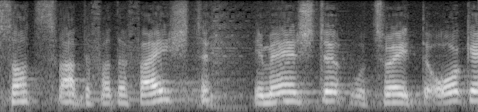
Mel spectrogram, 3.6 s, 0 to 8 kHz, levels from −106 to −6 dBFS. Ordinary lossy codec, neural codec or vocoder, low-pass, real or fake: none; codec, 16 kHz, 0.4 kbps, LongCat-Audio-Codec; none; fake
